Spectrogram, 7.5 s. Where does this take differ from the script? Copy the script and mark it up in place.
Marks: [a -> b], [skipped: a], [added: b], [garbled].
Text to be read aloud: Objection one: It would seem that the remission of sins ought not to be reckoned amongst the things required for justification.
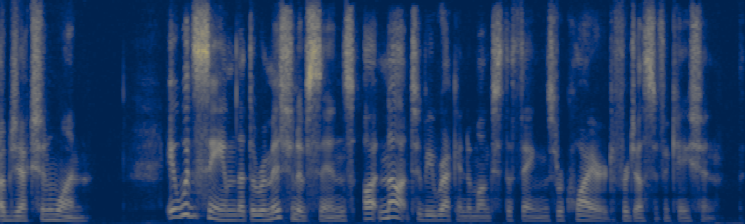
Objection one: It would seem that the remission of sins ought not to be reckoned amongst the things required for justification.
